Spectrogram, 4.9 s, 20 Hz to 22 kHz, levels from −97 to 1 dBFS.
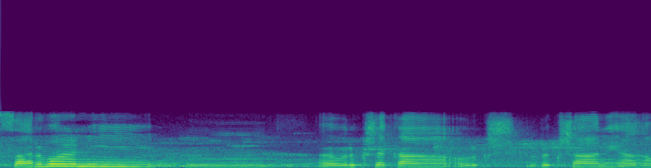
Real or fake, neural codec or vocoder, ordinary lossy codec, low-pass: real; none; none; 7.2 kHz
